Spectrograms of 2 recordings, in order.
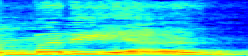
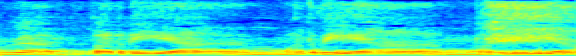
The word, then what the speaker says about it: Maria: Anna Maria Brown. Oh, she likes to roll the R. Maria.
